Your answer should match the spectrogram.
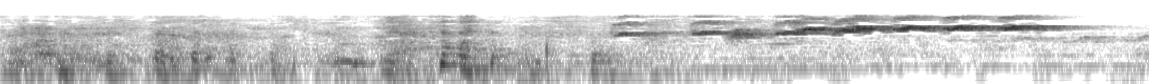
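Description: A cuckoo calls using only one or two notes, a loud, rising whistled note that swells for a couple of seconds, following a stretch of muffled, rustling background noise.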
